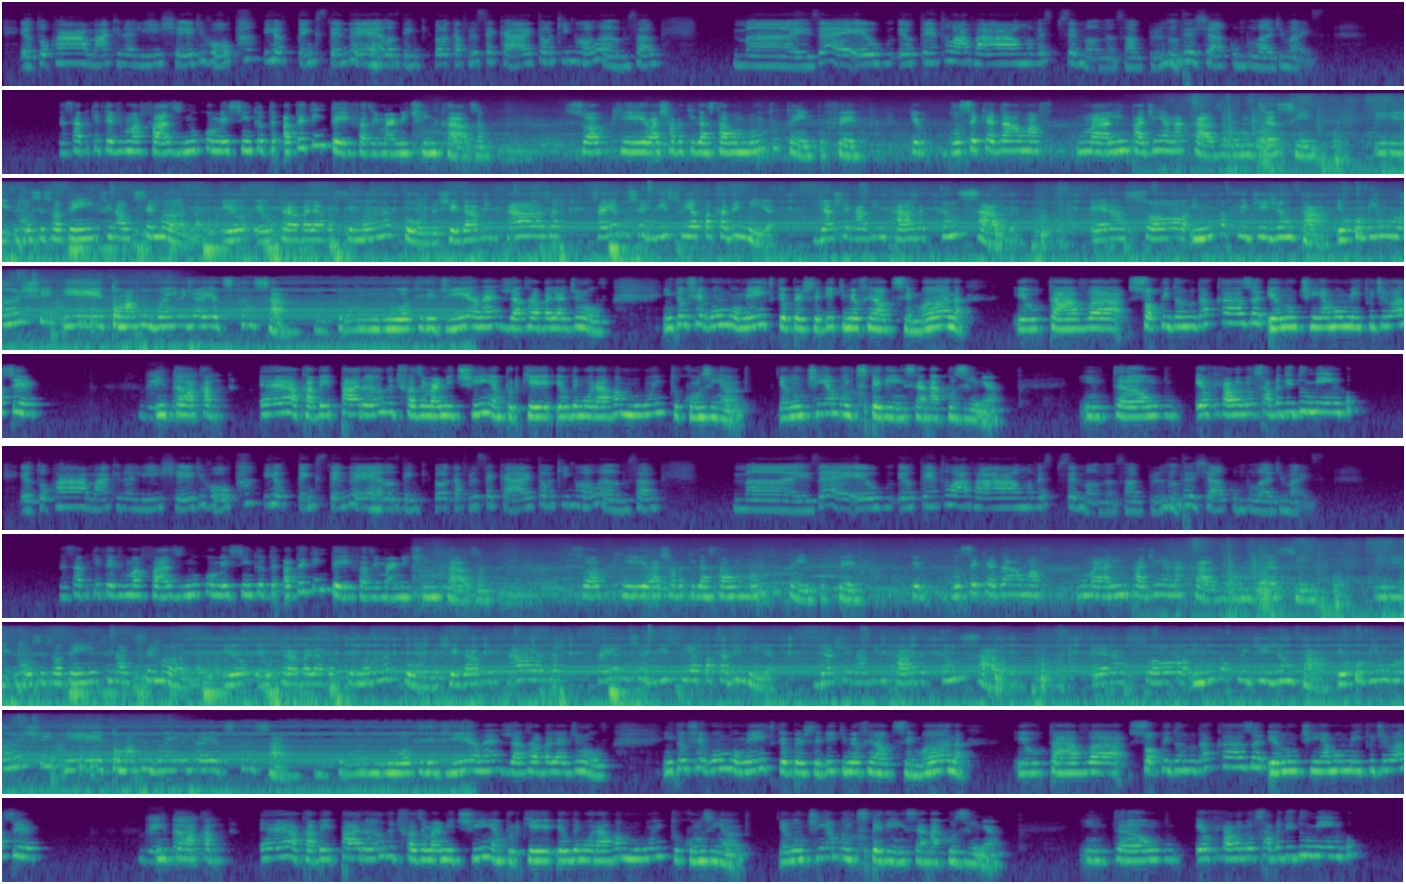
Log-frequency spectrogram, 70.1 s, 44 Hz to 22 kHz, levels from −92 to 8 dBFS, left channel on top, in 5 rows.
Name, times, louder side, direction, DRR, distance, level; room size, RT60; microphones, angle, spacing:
voice 1, 0.0-6.9 7.3-13.1 13.4-13.5 27.7-28.2 45.6-45.9 57.4-58.0 64.5-64.8 66.9-67.1, left 1 dB, 5° right, 0.5 m, -34 dB
voice 2, 14.6-18.9 19.7-22.6 23.1-24.5 24.7-35.8 36.1-38.3 38.9-51.8 52.2-56.4 57.6-58.2 58.7-63.5 63.8-66.0 66.9-69.6, left 3 dB, 55° left, 0.5 m, -23 dB
sound 1, 18.1-27.3, right 3 dB, 70° right, 0.5 m, -38 dB
sound 2, 25.4-43.8, equal, 20° left, 0.9 m, -33 dB
sound 3, 27.8-46.8, right 1 dB, 20° right, 1.1 m, -32 dB
2.4 x 2.3 x 2.8 m
head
